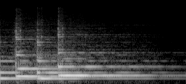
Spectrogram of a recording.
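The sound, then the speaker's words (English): The Intel sonic logo: an opening audio sparkle built from more than 20 sounds, including a tambourine, an anvil, an electric spark and a hammer on a pipe, then four notes mixing xylophone, marimba and bells, ending in a sustained ringing chord that slowly fades. No one speaks. “The four notes that follow are a mix of xylophone, marimba, bells, and other sounds.”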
